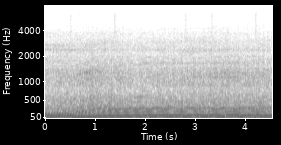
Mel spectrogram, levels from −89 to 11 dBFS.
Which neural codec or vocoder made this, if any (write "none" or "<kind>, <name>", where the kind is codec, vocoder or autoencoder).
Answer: none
